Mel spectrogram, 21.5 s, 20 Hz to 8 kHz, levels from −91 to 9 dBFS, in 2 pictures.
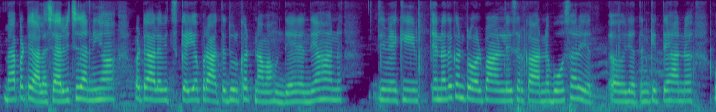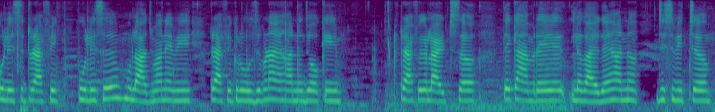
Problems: constant background noise, continuous background conversations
